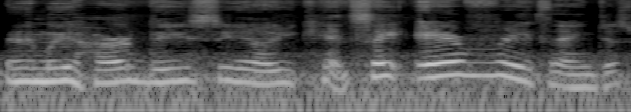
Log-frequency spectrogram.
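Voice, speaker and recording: A woman with an American accent speaks at a moderate pace. Her pitch is fairly high and her intonation lively. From Texas. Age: 60s. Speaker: YouTube vlogger, former college teacher. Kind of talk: casual vlog monologue. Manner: halting, many restarts.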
